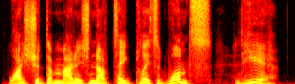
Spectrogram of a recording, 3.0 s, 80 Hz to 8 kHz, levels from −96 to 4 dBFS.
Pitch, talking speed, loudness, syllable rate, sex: 175 Hz, 225 wpm, -18 LUFS, 6.1 syllables/s, male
